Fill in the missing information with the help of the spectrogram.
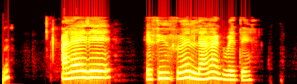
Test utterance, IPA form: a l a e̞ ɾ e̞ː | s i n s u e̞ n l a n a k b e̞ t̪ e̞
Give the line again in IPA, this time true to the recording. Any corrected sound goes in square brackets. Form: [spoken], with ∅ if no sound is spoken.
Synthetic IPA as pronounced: a l a e̞ ɾ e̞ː | s i n s u e̞ n l a n a k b e̞ t̪ e̞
